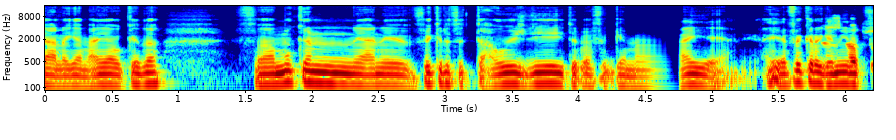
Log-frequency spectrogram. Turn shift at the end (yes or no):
yes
